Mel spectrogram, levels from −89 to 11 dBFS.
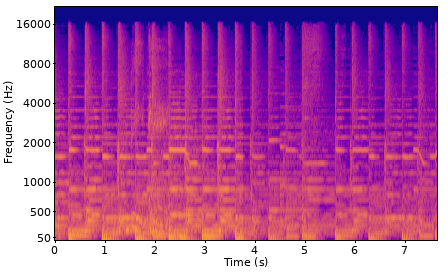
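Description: A sudden gain jump at 3.77 s drops the sound and its background noise together by about 6 dB, and the level stays there to the end; the waveform envelope steps down abruptly, and the spectrogram darkens evenly across frequencies, likely from a gain change applied without a ramp.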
